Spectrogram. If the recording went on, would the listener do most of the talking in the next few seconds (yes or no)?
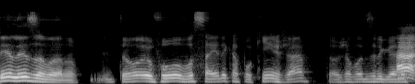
yes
